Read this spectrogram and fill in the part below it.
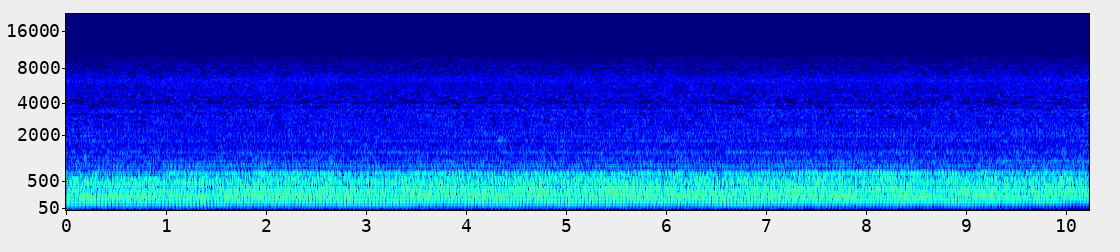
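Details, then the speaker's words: SYM 50cc four-stroke scooter that would not start, after valve adjustment and carburetor cleaning; warmed up with idle adjusted, buzzing steady and even with light revving, no misses or knocks, and seeming to start well when warm. "Am lăsat trotineta să se încălzească și am mai reglat puțin ralantiul. Se pare că pornește destul de bine și când este cald."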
